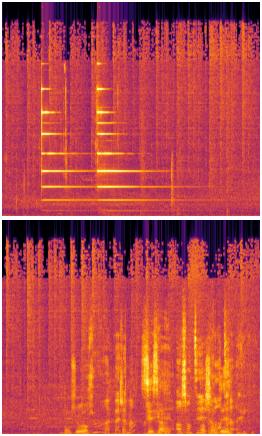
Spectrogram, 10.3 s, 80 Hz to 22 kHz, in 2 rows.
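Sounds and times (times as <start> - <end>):
small doorbell ringing with bright metallic strikes: 0.8 - 4.9
speech: 6.4 - 10.3
laughter: 7.6 - 10.3.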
